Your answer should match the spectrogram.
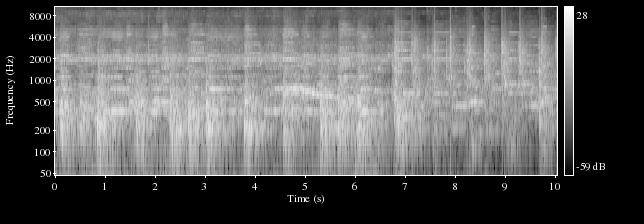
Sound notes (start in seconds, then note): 4.7 hollering; 6.7 sticks clacking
